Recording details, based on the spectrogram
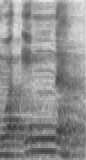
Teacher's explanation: saya contohkan kemudian wa inna Inna ini ada di atasnya tasydid khusus di huruf nun dan mim ketika ada tasydid di atasnya namanya itu dihentak dulu kemudian ditahan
